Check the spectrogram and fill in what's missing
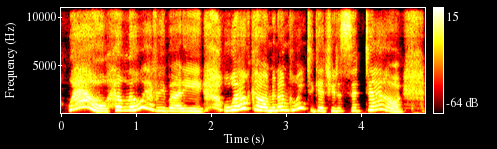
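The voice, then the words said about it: Exaggerated sing-song voice for small children. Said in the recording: “doing that child voice ... you're talking like that”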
